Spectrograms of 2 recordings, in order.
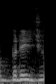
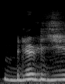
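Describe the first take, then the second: First: ब्रिज with no D before the final J; correct pronunciation. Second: ब्रिड्ज with a hard D before the J; wrong pronunciation. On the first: Teacher gives students the right reading, D silent. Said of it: "वो ब्रिज होगा". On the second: Teacher shows what not to say, D pronounced. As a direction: force an audible D into ब्रिड्ज. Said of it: "नहीं पढ़ेंगे इसको". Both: Shown as a demonstration.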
